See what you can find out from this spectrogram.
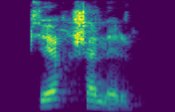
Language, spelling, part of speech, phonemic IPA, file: French, Chanel, proper noun, /ʃa.nɛl/, LL-Q150 (fra)-Chanel.wav
- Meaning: a surname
